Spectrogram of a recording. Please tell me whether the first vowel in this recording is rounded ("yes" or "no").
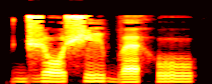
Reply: yes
